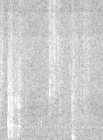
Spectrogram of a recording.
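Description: Mostly near silence, with two faint soft taps or rustles, one just after the start and one a little past halfway, of cardstock greeting cards being handled and laid down on the table.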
